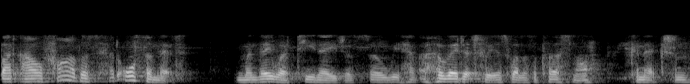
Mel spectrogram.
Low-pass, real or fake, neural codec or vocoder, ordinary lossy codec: 7.2 kHz; real; none; AAC, 16 kbps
